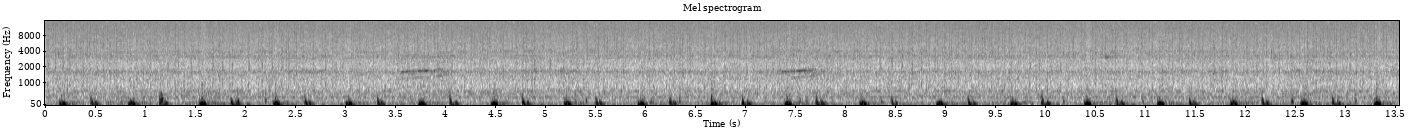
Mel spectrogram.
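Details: Heart sounds recorded when the heart felt wrong: regular low beats about 82 a minute over a steady hum; abnormal heart sounds of unspecified type.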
